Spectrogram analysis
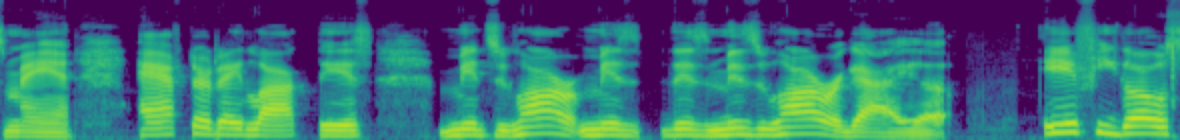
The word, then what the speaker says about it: Mizuhara: Mizuhari, I'm sorry, I keep on pronouncing the man's name wrong. Did Mizuhara, excuse me, did Mizuhara take things in excess?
